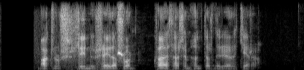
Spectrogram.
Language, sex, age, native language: Icelandic, male, 60-69, Icelandic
